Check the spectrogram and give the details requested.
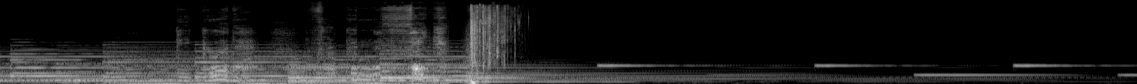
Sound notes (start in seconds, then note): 3.4 skull crunching; 5.7 gentle music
